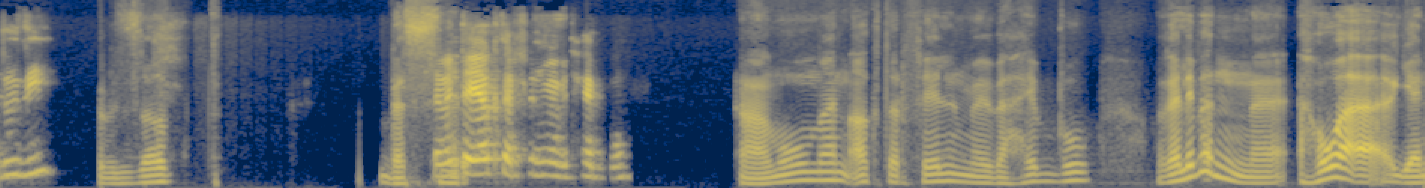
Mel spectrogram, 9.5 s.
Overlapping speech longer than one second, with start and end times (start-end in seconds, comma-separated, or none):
none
